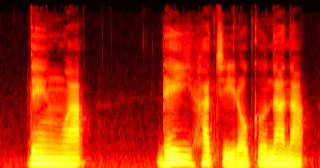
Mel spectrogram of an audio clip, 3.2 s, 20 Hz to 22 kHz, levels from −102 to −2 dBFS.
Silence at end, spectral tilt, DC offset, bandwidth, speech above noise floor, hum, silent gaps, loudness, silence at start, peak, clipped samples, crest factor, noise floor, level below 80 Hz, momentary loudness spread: 0.2 s; -7.5 dB/octave; under 0.1%; 12 kHz; 37 dB; none; none; -20 LUFS; 0.25 s; -4 dBFS; under 0.1%; 16 dB; -56 dBFS; -54 dBFS; 5 LU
